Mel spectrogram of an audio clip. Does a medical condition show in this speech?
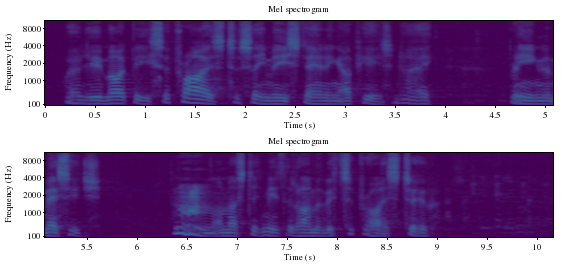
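Yes: Parkinson's disease; concern about voice carrying through.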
